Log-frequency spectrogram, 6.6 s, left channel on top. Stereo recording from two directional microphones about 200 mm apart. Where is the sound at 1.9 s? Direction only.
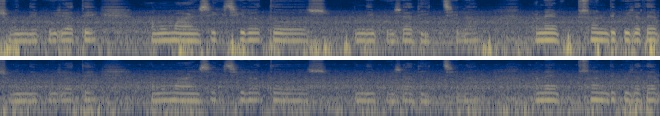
25° left (ahead or behind).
